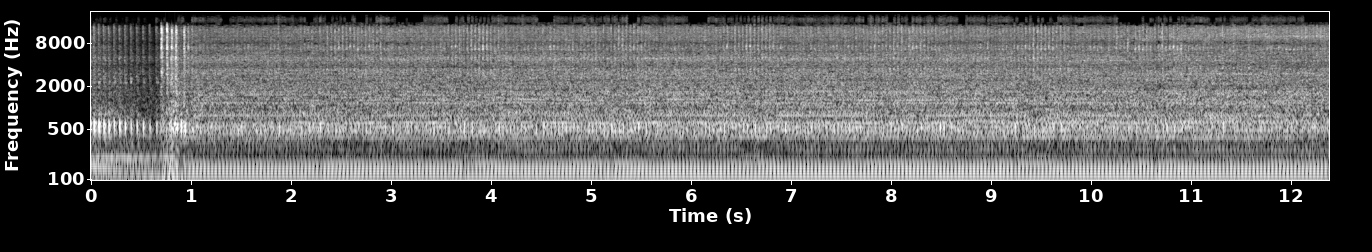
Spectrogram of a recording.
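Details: Troy-Bilt Pony lawn tractor after a valve adjustment and fresh oil, started on choke: after a short crank it settles into a steady, even single-cylinder thrum with no tapping, idling cleanly.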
